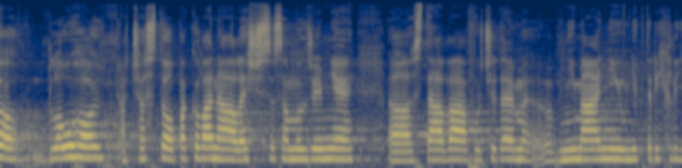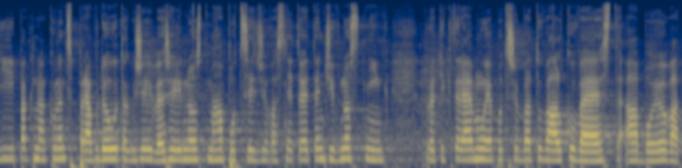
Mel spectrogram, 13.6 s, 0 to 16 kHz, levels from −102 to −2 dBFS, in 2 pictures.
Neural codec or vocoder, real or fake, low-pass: none; real; 14.4 kHz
